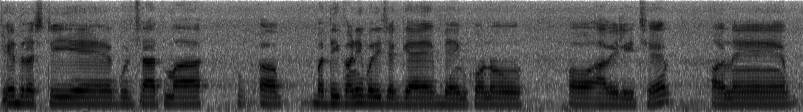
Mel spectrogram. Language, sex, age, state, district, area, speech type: Gujarati, male, 30-45, Gujarat, Ahmedabad, urban, spontaneous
